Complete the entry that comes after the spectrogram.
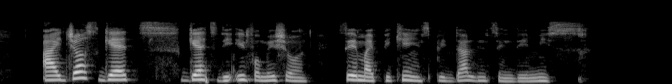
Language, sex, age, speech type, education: Nigerian Pidgin, female, 15-29, spontaneous, tertiary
